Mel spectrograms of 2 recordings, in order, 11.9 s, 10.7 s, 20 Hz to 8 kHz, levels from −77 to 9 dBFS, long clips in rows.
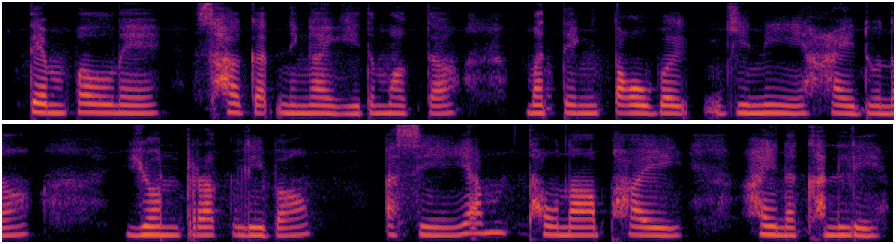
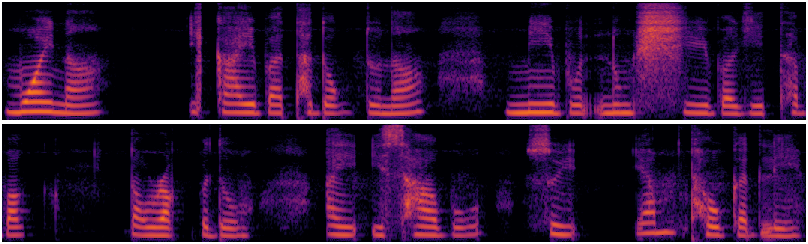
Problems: none marked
